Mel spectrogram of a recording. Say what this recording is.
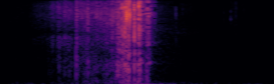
Scratching a piece of wood.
